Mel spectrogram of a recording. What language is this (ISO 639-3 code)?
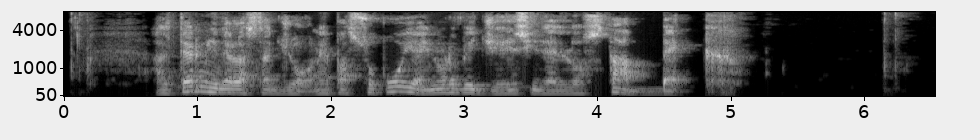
ita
